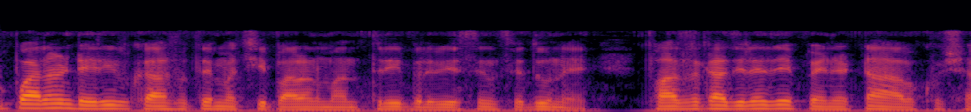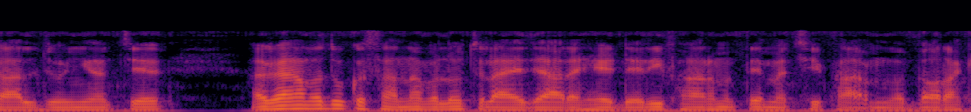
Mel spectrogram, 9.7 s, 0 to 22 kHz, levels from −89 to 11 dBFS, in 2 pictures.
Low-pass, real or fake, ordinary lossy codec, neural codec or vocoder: 7.2 kHz; fake; none; codec, 16 kHz, 4.8 kbps, FACodec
